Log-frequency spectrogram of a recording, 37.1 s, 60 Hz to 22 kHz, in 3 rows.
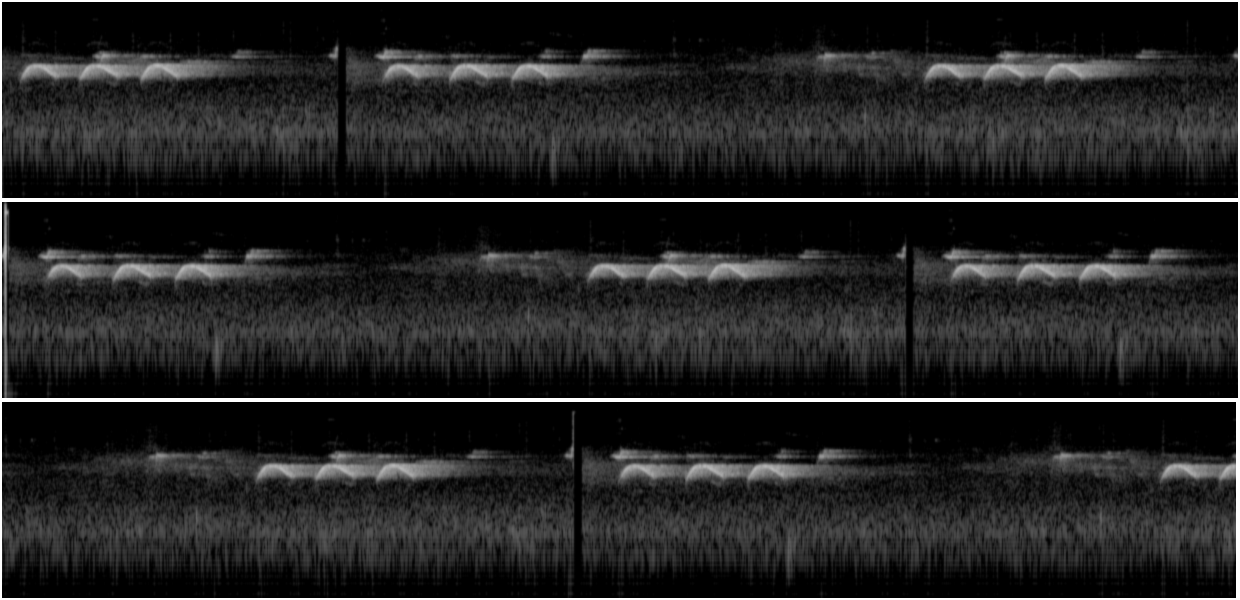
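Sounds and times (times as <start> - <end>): bird song with chirps and whistles: 0.2 - 2.5, 3.8 - 6.1, 8.2 - 11.1, 12.8 - 15.1, 17.2 - 20.5, 21.8 - 24.2, 26.2 - 29.6, 30.8 - 33.3, 34.8 - 37.0.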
